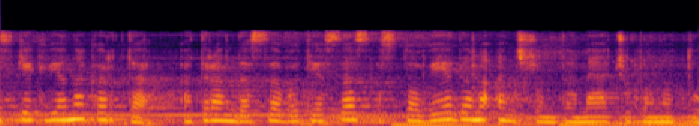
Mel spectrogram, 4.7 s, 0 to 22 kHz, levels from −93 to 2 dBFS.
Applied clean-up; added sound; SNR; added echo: none; none; none; reverberation time 1.5 s.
